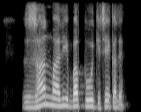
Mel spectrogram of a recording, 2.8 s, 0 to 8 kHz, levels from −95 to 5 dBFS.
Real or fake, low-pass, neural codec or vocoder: fake; 7.2 kHz; codec, 24 kHz, 0.9 kbps, WavTokenizer, medium speech release version 2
